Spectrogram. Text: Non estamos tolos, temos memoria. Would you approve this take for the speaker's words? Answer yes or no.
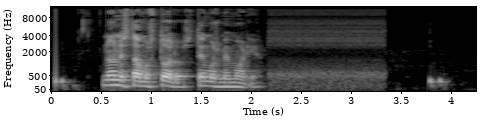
yes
